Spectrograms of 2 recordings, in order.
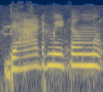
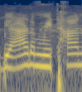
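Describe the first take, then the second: First: The word ends like 'badminton'. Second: The word ends like 'bad mithan'. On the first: The speaker calls it right. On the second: The speaker calls it wrong. "ಅದು ಬ್ಯಾಡ್ ಮಿಠಾನ್ ಅಲ್ಲ"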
